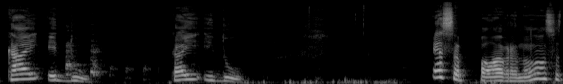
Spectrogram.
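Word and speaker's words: καὶ ἰδού: E essas ênfases estão nas palavras que, em grego, que é o original que a Bíblia foi escrito, é lido como kaedu, pronunciado como kaedu.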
